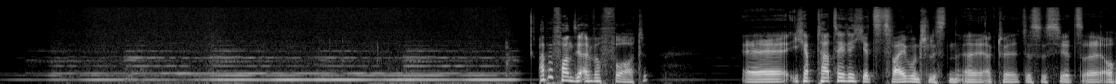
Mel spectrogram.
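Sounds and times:
evening church bells ringing in the southern district of Nuremberg: 0:00.0 - 0:05.9
speech: 0:05.4 - 0:06.6, 0:07.4 - 0:11.1.

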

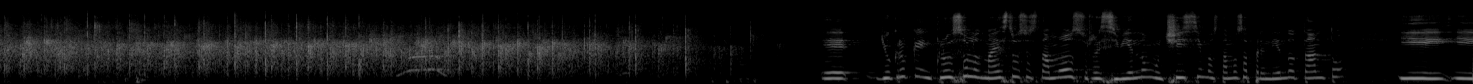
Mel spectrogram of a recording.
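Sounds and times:
church congregation applauding: 0:00.0 - 0:07.9
speech: 0:08.2 - 0:14.7.

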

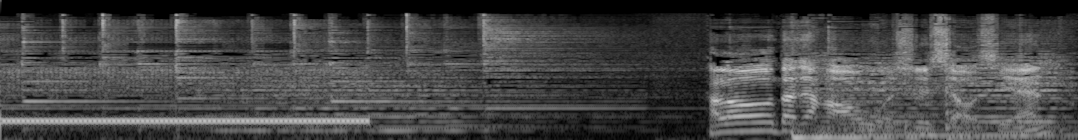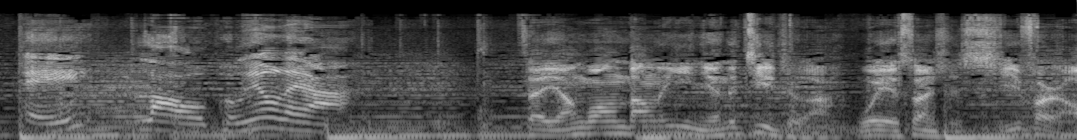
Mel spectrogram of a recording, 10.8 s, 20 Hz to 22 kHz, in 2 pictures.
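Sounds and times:
telephone line tone as a listener's call connects: 0:00.0 - 0:02.0
speech: 0:03.6 - 0:07.3, 0:08.0 - 0:10.7.

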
